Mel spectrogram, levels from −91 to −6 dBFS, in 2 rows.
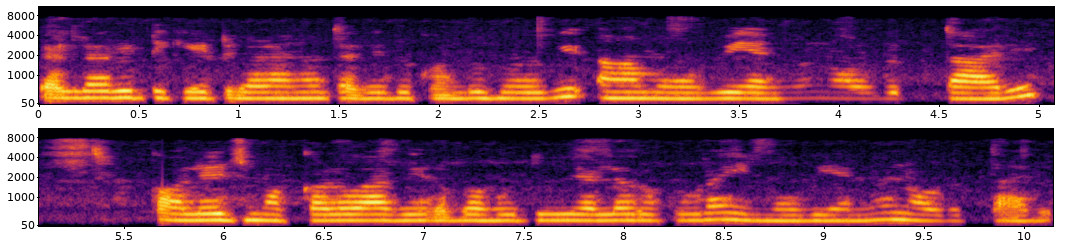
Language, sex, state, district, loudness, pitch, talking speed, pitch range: Kannada, female, Karnataka, Bijapur, -18 LUFS, 205 Hz, 110 wpm, 200-215 Hz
